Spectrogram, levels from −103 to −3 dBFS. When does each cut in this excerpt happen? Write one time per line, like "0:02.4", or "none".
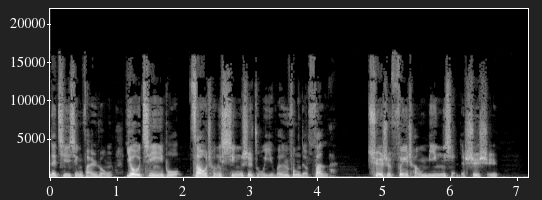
none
